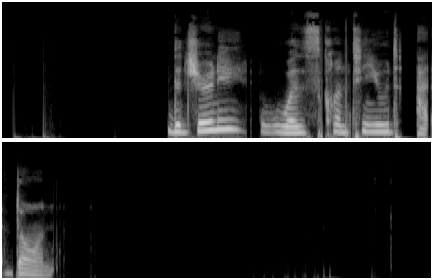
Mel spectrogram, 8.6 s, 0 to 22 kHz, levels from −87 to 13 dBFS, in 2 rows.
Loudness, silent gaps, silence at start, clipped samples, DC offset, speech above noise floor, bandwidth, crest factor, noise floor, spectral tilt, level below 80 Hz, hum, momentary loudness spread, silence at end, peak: -17 LUFS; none; 1.65 s; under 0.1%; under 0.1%; over 74 dB; 15 kHz; 20 dB; under -90 dBFS; -5 dB/octave; -42 dBFS; none; 14 LU; 3.8 s; 0 dBFS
